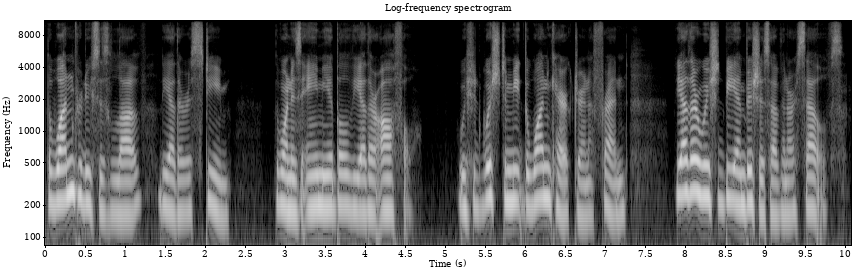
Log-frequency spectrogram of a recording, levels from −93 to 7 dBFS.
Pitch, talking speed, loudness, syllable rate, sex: 190 Hz, 200 wpm, -19 LUFS, 6.3 syllables/s, female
